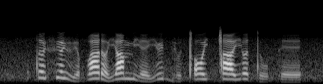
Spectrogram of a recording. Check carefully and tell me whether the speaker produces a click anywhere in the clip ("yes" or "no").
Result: yes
